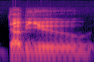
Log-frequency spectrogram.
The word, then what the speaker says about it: Weberhaus: Weber House, it's Weberhaus, house spelled like German style.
